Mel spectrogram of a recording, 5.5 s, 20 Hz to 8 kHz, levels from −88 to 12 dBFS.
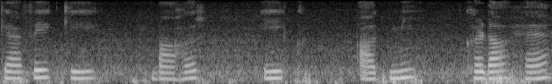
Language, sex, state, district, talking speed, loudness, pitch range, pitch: Hindi, female, Punjab, Fazilka, 75 wpm, -18 LUFS, 225-245 Hz, 235 Hz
